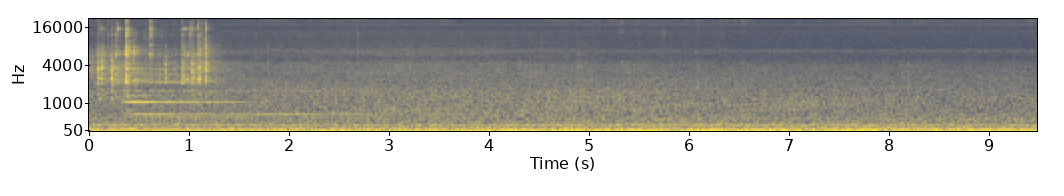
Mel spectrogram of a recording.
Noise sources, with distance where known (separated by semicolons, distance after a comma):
background noise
